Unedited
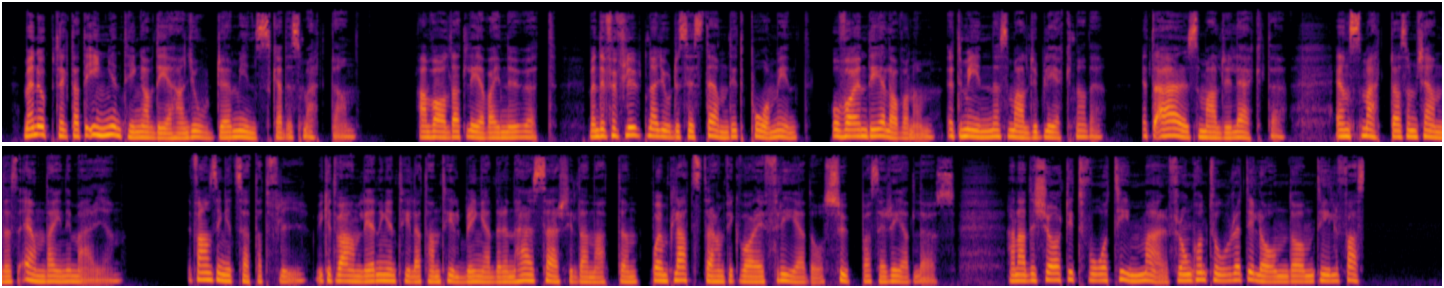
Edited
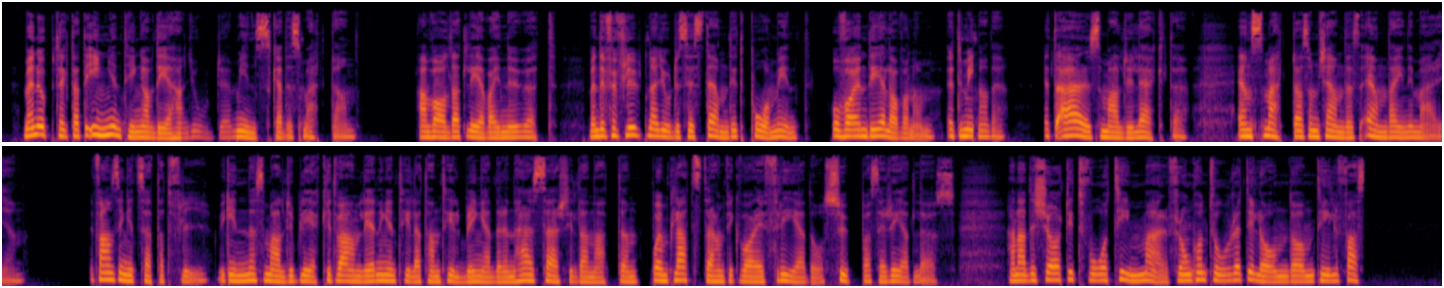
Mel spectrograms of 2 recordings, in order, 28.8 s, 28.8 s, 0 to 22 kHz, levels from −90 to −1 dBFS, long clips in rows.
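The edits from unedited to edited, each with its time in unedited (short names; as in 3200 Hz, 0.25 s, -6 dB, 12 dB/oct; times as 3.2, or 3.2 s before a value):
1.79–2.35 gain -12 dB
9.71–10.69 move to 17.65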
